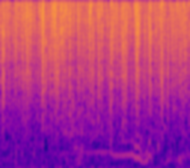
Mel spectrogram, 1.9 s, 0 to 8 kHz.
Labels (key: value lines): label: biophony, cascading saw
recorder: SoundTrap 600 or HydroMoth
